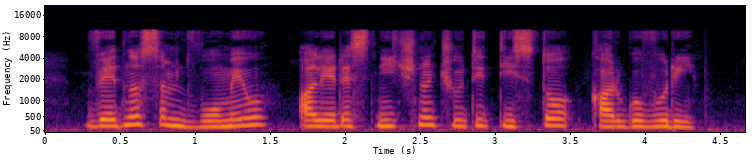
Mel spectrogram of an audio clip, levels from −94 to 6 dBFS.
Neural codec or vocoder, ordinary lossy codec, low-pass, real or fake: vocoder, 22.05 kHz, 80 mel bands, WaveNeXt; none; 9.9 kHz; fake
